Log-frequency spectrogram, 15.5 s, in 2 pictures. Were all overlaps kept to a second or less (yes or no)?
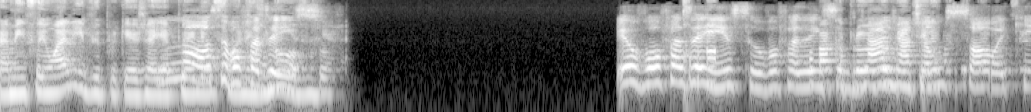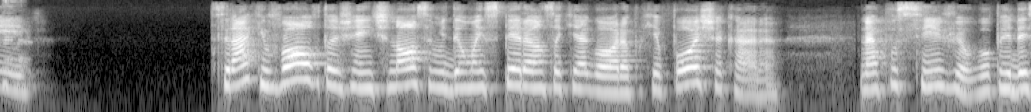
no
